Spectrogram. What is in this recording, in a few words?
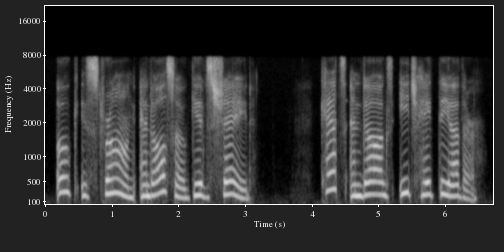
opus codec, female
